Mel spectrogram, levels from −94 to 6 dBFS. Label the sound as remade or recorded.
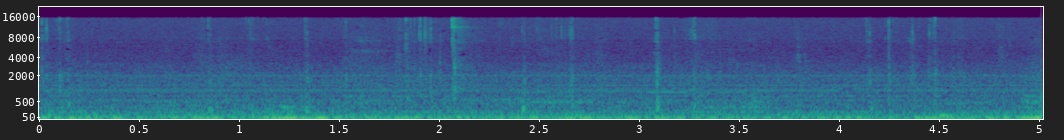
recorded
